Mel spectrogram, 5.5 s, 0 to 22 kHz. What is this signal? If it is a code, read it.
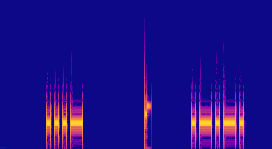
Morse code, heard as a keyed tone, about 15 wpm, 700 Hz. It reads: V <AR>
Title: Single Character (Letter:Number:Punctuation:Prosign) Alt 15wpm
